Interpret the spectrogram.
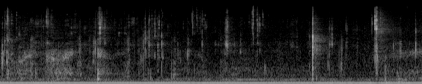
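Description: Close-miked chewing of saucy seafood, with wet mouth sounds and scattered sharp smacks and clicks.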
